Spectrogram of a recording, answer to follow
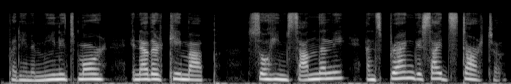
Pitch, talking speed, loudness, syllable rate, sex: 230 Hz, 175 wpm, -16 LUFS, 5.7 syllables/s, female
